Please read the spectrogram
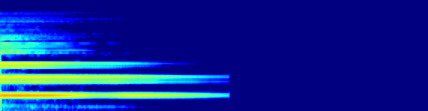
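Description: A bell-like ding from the closing sting of an outro jingle rings out, fading, and cuts off a little over a second in.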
